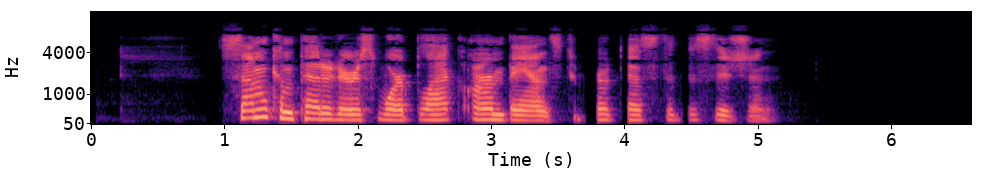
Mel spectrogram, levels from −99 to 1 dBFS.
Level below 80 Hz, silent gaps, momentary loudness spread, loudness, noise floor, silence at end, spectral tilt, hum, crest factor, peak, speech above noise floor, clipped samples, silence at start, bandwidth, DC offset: -72 dBFS; 3.71-3.79 s, 4.44-4.48 s; 15 LU; -23 LUFS; -71 dBFS; 1.5 s; -4.5 dB/octave; none; 18 dB; -6 dBFS; 48 dB; under 0.1%; 1 s; 9 kHz; under 0.1%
